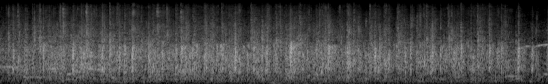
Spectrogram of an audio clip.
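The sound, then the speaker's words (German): A large audience claps steadily for several seconds, a dense, continuous patter of many hands with faint voices mixed in, fairly loud throughout. “Einmal in die Hände klatschen, wenn ihr Spaß habt.”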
